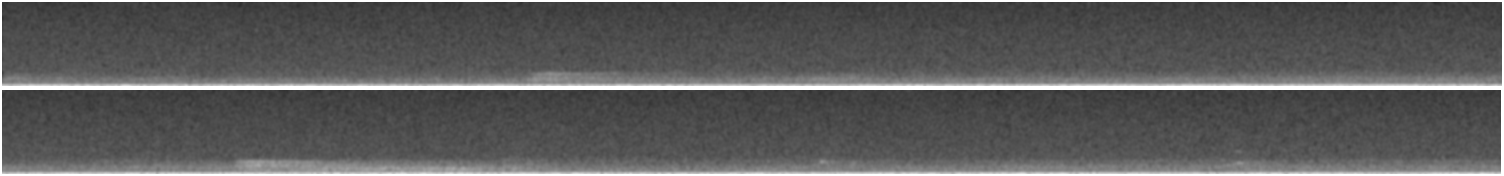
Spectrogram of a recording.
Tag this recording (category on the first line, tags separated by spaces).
Soundscapes > Nature
meadow nature field-recording alice-holt-forest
